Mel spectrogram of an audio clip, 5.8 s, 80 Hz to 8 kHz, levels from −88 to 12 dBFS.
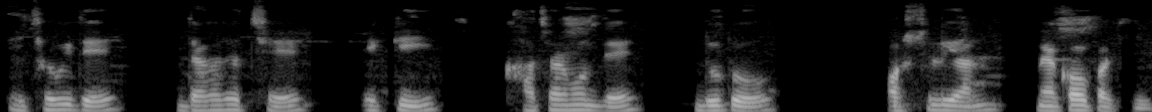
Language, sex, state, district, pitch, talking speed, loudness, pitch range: Bengali, male, West Bengal, Dakshin Dinajpur, 130 Hz, 115 wpm, -28 LUFS, 125-140 Hz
